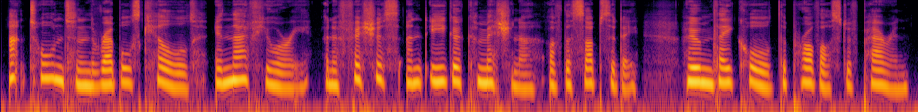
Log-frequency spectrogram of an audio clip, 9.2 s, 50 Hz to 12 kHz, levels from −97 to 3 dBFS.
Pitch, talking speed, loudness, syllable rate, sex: 200 Hz, 150 wpm, -20 LUFS, 4.7 syllables/s, female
